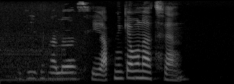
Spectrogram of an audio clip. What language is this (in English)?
Bangla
